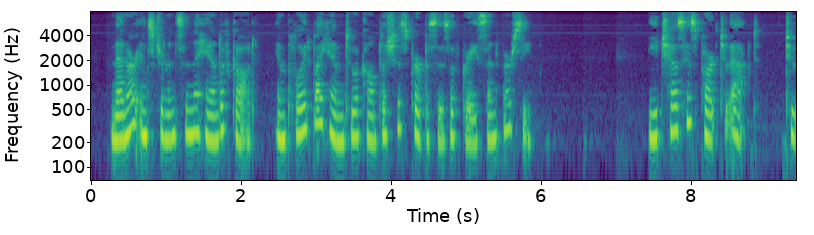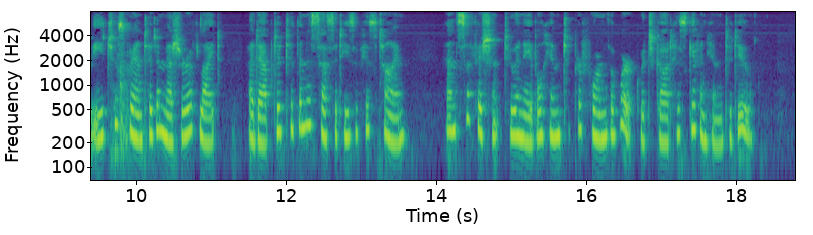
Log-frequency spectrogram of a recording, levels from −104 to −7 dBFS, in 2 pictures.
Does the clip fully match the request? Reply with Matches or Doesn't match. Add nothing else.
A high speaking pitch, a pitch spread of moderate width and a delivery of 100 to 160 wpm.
Doesn't match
